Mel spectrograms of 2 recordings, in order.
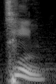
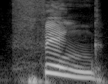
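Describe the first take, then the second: First: It starts with a t sound, like tin. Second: It starts with a th sound and ends in ng. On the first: The speaker calls it wrong. "not tin. A tin holds beverage" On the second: The speaker calls it right. "Say thing"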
